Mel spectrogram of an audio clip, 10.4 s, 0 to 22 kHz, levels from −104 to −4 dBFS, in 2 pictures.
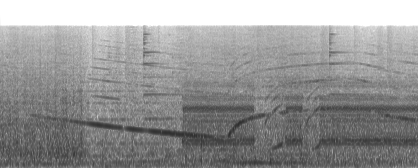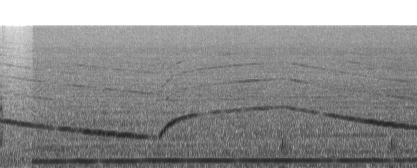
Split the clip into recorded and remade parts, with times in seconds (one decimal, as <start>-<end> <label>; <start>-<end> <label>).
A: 0.0-0.8 remade; 0.8-2.0 recorded; 2.0-10.4 remade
